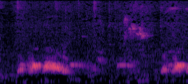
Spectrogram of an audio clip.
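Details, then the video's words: Spotted dove cooing, used as a lure to prompt lazy birds to call: muffled, drawn-out low coos in two bursts over a steady background rumble, with a faint higher chirp between them. "tekukur super gacor Suara HAS pancingan untuk burung yang malas bunyi"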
